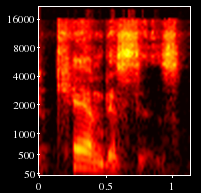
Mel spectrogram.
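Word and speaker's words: Kandake: He was talking about the Kendakes, k e n d a k e or k a n d a k e, sometimes called or pronounced the Candaces.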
